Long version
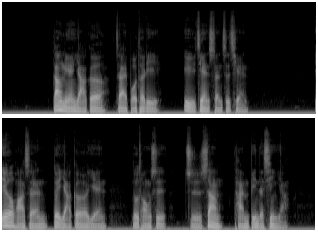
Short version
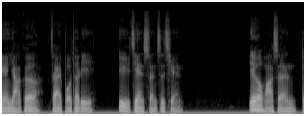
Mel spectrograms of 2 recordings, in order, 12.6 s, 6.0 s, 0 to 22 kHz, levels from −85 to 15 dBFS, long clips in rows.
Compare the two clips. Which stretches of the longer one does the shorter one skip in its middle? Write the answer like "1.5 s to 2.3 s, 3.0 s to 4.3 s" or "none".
none

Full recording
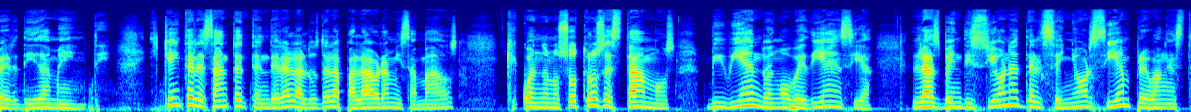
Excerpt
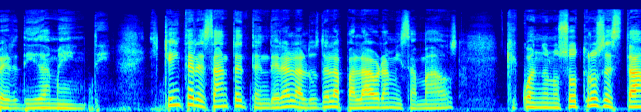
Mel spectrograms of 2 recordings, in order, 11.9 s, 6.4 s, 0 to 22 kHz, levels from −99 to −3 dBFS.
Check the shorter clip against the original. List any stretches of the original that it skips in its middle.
none

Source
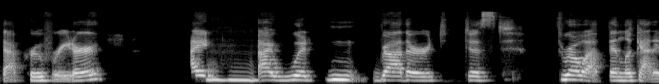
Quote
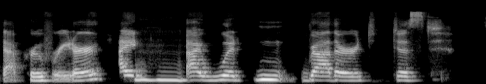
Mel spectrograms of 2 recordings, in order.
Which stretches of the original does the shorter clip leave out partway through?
1.1 s to 1.8 s

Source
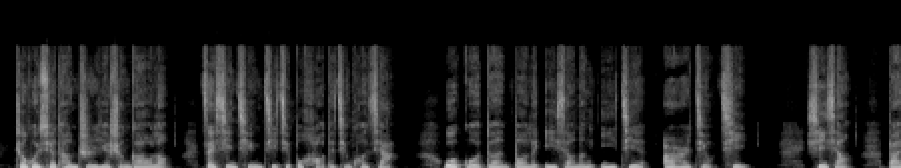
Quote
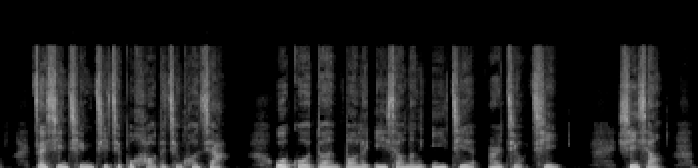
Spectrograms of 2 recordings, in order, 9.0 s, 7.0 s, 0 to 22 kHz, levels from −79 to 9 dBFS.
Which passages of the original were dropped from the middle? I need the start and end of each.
6.6 s to 6.8 s

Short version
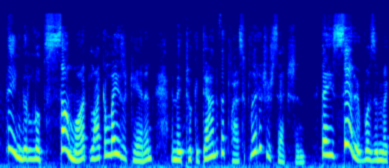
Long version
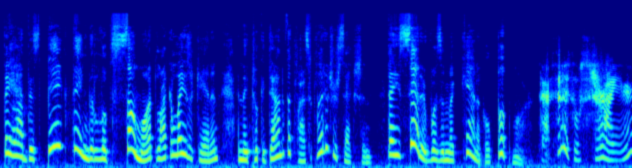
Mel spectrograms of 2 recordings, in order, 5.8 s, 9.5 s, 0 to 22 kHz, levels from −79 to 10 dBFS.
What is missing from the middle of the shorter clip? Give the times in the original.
none

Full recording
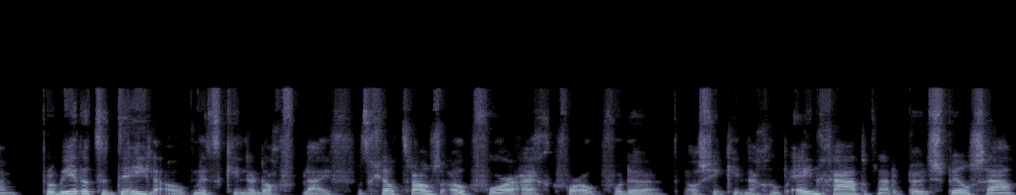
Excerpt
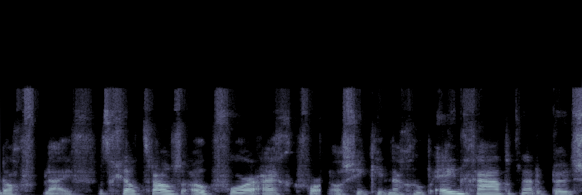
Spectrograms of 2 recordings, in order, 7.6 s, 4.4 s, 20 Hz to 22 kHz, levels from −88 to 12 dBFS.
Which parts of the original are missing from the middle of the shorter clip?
4.3 s to 5.1 s

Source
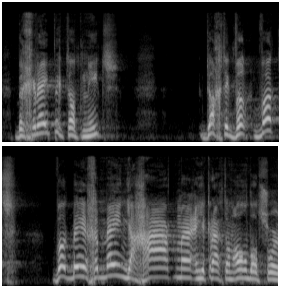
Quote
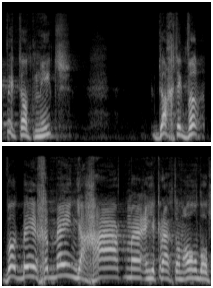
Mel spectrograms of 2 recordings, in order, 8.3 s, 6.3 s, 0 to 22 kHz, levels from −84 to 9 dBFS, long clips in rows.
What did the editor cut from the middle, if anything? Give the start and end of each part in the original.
3.7 s to 4.8 s

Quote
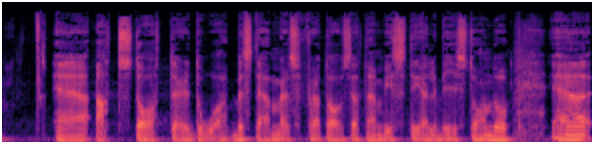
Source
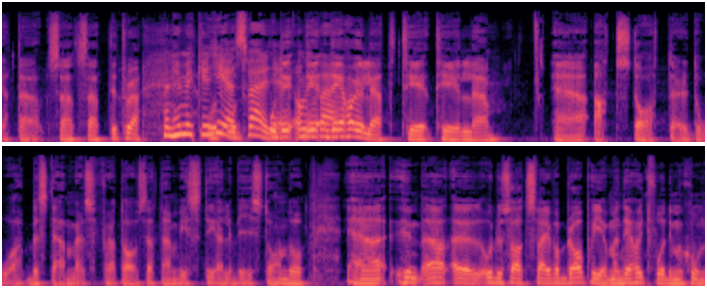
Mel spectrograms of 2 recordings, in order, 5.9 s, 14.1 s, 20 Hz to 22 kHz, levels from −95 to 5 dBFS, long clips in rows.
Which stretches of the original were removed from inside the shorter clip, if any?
none

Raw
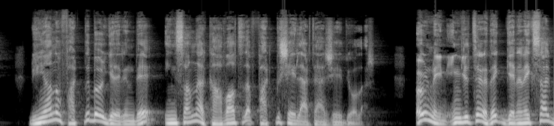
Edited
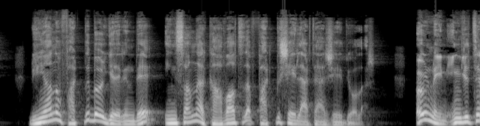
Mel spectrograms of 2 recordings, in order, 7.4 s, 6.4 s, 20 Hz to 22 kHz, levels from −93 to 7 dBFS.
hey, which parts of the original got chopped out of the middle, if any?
none

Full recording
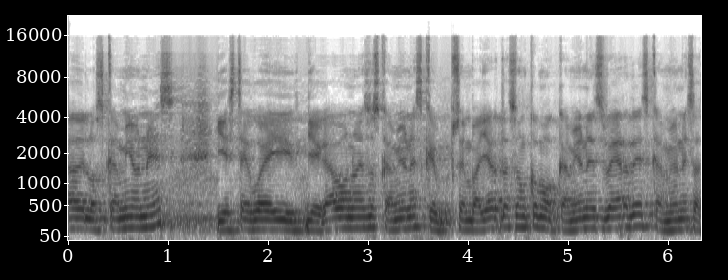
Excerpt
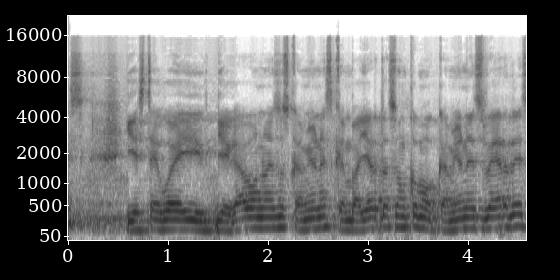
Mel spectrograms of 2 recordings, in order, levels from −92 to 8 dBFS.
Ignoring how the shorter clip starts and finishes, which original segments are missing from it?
3.6 s to 3.9 s

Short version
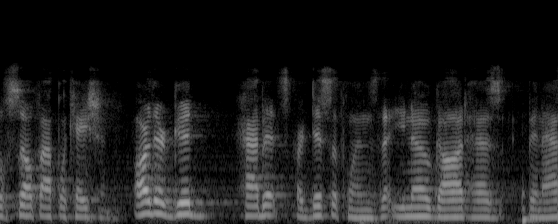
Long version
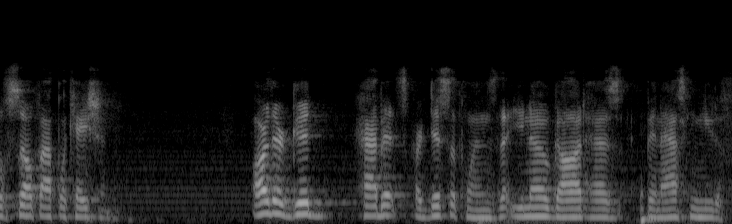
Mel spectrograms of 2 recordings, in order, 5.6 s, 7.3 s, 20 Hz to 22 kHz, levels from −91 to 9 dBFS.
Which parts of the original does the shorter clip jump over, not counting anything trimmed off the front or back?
1.3 s to 2.4 s

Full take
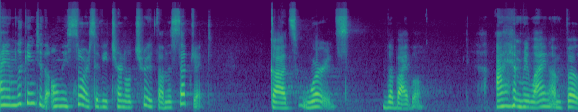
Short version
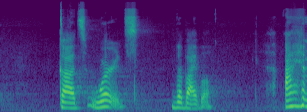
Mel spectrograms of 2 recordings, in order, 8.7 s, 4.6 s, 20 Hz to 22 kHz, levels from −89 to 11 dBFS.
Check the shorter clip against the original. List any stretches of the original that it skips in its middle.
none

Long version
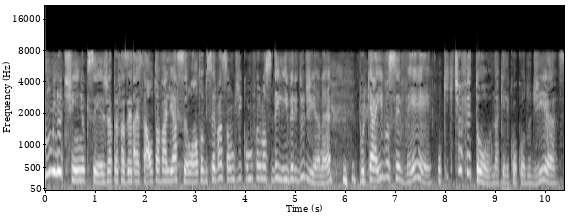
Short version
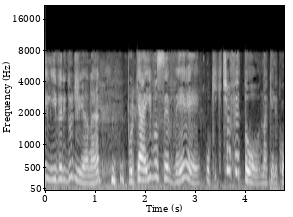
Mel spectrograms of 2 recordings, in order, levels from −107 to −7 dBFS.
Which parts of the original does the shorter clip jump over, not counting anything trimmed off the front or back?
none

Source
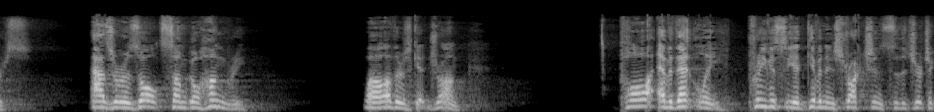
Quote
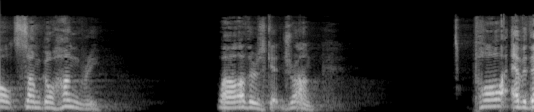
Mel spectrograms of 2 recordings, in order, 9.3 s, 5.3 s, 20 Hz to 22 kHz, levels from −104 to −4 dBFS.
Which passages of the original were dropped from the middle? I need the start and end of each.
none

